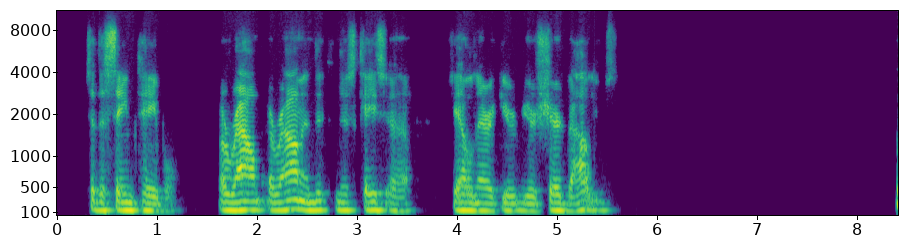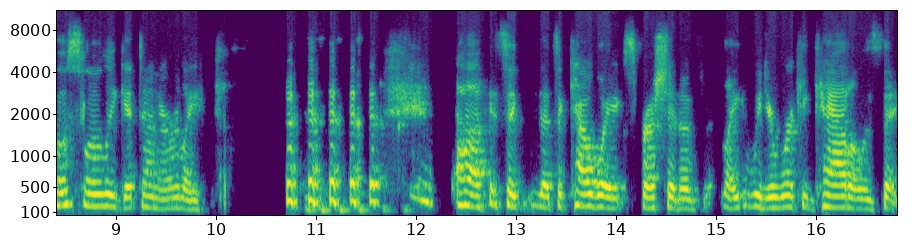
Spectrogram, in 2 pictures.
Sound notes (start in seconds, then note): 10.7 laughs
